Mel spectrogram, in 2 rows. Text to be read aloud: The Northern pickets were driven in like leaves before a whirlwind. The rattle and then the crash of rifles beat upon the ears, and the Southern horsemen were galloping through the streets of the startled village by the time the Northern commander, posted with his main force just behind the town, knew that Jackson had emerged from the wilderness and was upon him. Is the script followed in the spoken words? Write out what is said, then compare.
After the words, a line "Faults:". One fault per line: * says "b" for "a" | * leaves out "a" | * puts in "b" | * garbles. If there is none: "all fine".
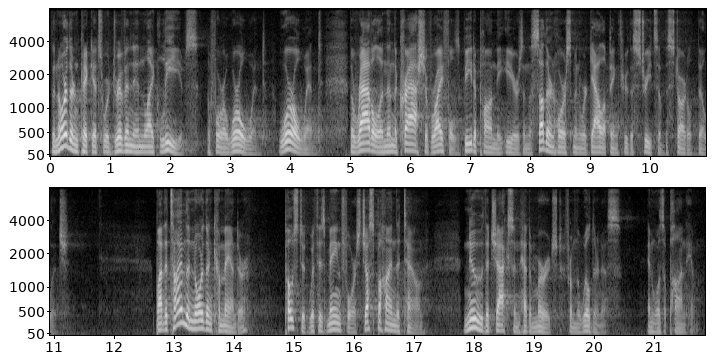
The Northern pickets were driven in like leaves before a whirlwind whirlwind. The rattle and then the crash of rifles beat upon the ears, and the Southern horsemen were galloping through the streets of the startled village by the time the Northern commander, posted with his main force just behind the town, knew that Jackson had emerged from the wilderness and was upon him.
Faults:
* puts in "whirlwind"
